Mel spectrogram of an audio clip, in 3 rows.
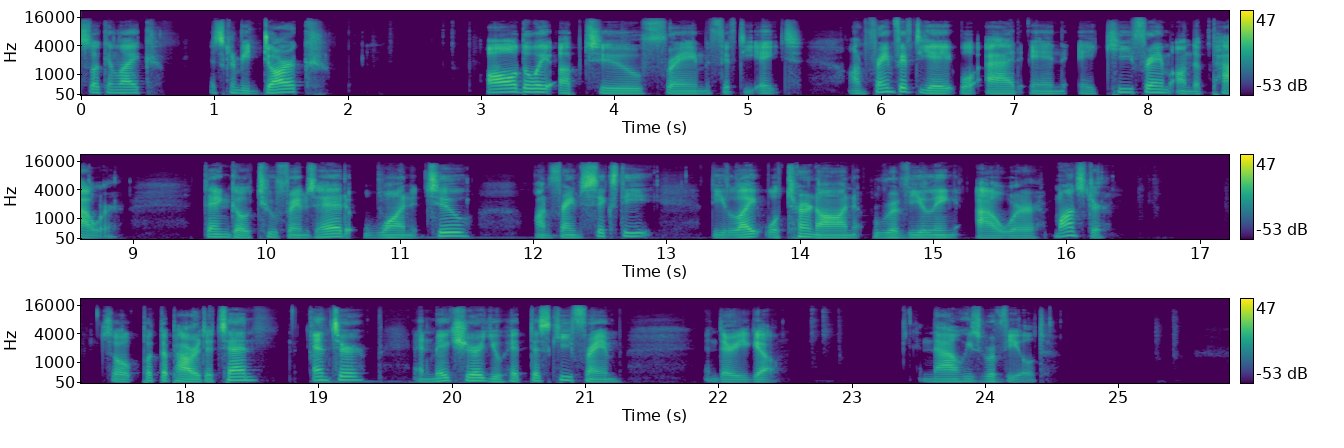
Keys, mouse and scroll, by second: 0.7-1.0 drag, 1.2 space, 2.2 space, 2.7 click, 3.0 space, 4.0 space, 4.4-5.2 drag, 8.4 click, 10.9 Right, 11.3 Right, 13.5-19.0 drag, 21.0 click, 22.1-22.8 drag, 22.8 space, 25.3 space.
